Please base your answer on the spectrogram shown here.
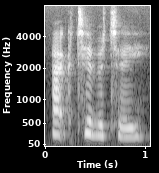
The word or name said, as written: activity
